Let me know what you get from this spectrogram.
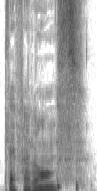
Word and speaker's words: préférence: Both ENCE and ANCE in French are pronounced ans. Like difference would be différence. Yes. Preference would be préférence.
